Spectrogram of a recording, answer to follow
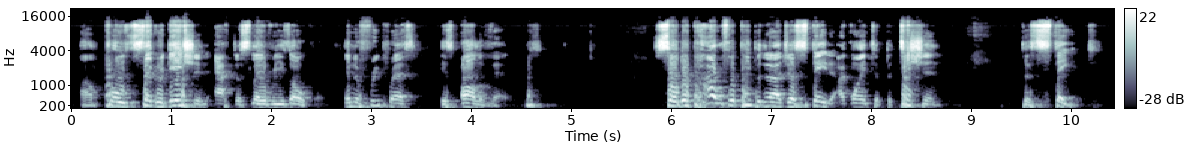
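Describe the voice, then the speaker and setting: Man with a dark voice lecturing. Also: medium pitch, poor audio. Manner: conversational, emphatic, repeats phrases, acts out voices of historical figures. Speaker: local historian giving a public talk. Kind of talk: public history lecture. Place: lecture room before a live audience.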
